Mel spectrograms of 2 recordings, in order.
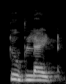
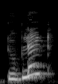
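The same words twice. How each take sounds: First: "tubelight" with a falling end; matter-of-fact jibe. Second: "tubelight" higher, rising sharply at the end; incredulous question. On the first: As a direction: drop "tubelight" as a settled verdict. Teasing name, then echoed back. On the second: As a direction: echo "tubelight" back as a puzzled question. Echoes the nickname as question. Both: A narrator's reading.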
